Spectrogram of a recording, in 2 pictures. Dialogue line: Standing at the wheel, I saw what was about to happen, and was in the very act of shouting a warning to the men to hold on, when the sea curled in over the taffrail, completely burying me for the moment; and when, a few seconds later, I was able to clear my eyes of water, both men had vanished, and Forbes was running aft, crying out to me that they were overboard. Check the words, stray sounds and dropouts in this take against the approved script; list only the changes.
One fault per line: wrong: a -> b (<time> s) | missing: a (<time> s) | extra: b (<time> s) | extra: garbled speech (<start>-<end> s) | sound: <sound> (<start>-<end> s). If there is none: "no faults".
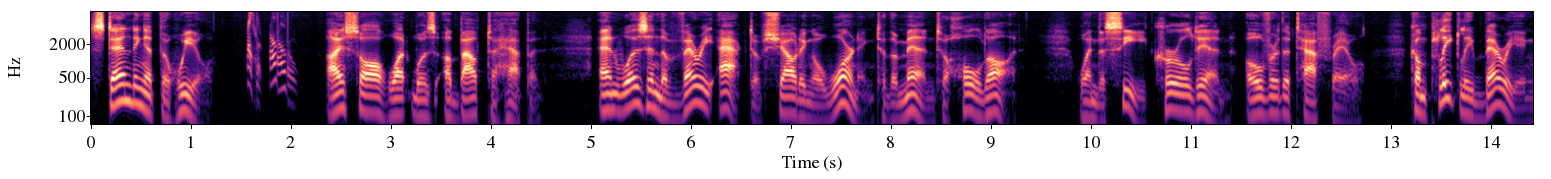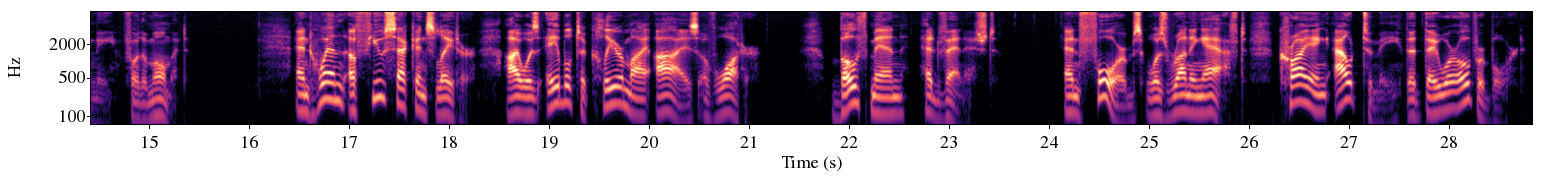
sound: chirp (1.6-2.1 s)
